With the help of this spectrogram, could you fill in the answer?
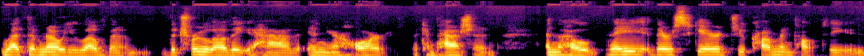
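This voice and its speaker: A woman talk show guest giving heartfelt, faith-based encouragement in a halting way, repeating words and phrases. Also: low-pitched, narrow, tinny audio.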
